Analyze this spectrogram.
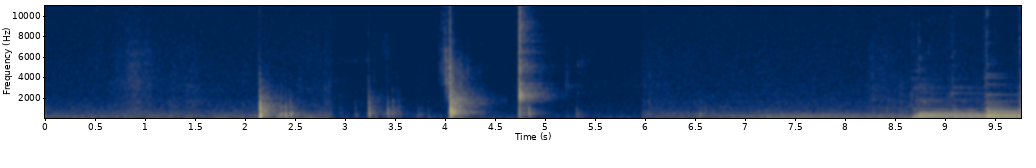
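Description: A sharp knock, then a few clicks and two louder cracks as the red cap of a small glass bottle of plum wine is opened by hand. Acoustic guitar music comes in near the end and grows louder.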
